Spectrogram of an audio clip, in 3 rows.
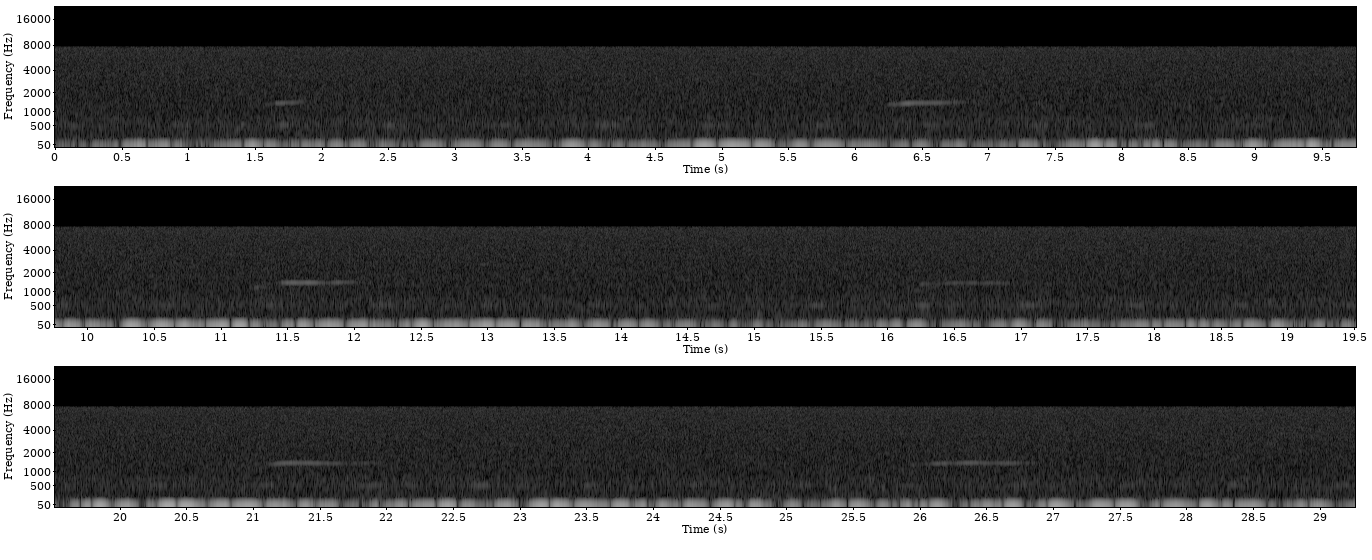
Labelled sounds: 1.6	1.9	humpback whale, 1.3 to 1.5 kHz
6.2	6.9	humpback whale, 1.3 to 1.6 kHz
11.4	12.0	humpback whale, 1.3 to 1.5 kHz
16.2	16.9	humpback whale, 1.3 to 1.4 kHz
21.1	21.7	humpback whale, 1.3 to 1.5 kHz
26.0	26.7	humpback whale, 1.3 to 1.5 kHz

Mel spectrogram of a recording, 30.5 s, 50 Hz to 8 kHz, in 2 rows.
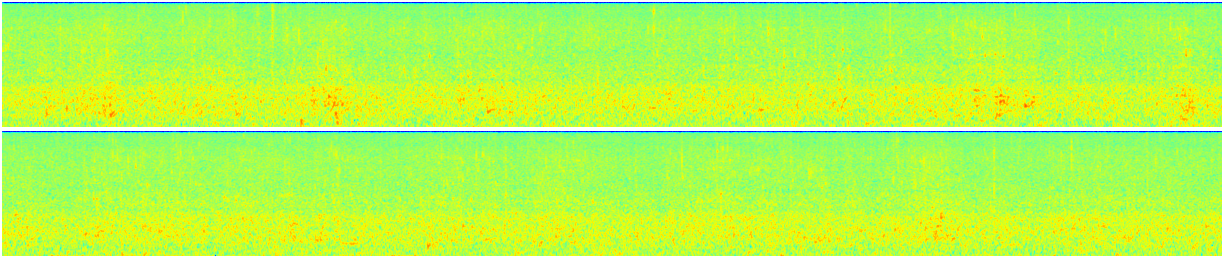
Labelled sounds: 12.2	12.5	water noise, 2.2 to 2.7 kHz

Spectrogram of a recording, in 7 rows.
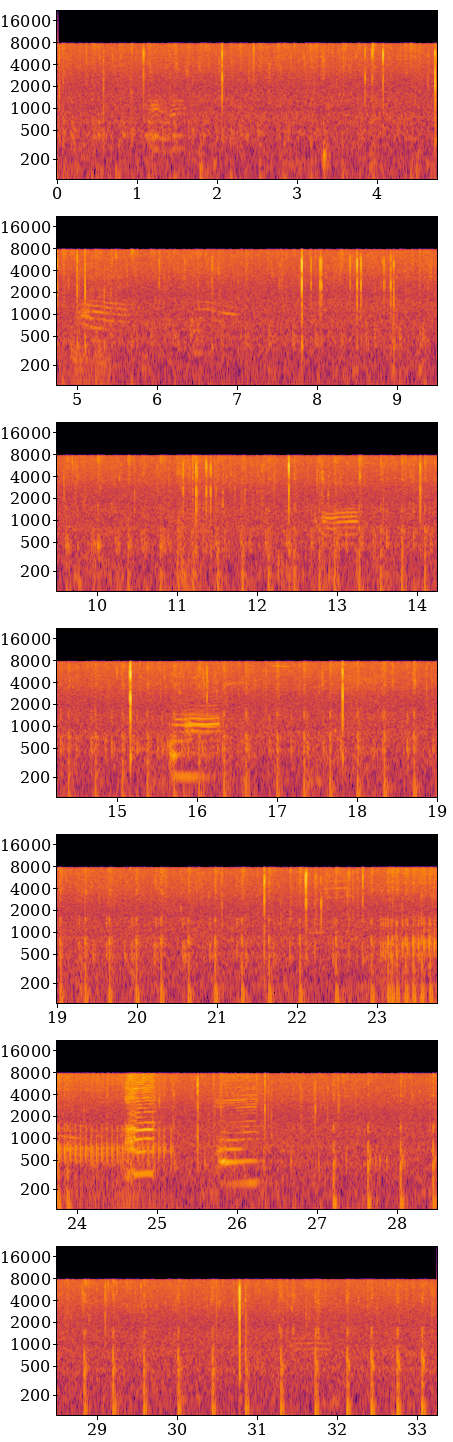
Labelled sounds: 1.1	1.6	killer whale, southern resident, J pod, call S04, 0.15 to 1.4 kHz
5.0	5.7	killer whale, southern resident, J pod, call S04, 0.16 to 1.6 kHz
6.4	7.1	killer whale, southern resident, J pod, call S04, 0.60 to 1.6 kHz
12.7	13.3	killer whale, southern resident, J pod, call S04, 0.19 to 1.6 kHz
15.7	16.3	killer whale, southern resident, J pod, call S04, 0.15 to 8.0 kHz
16.3	17.2	killer whale, southern resident, whistle, 3.4 to 7.1 kHz
22.2	22.8	killer whale, southern resident, 2.8 to 8.0 kHz
23.7	24.2	killer whale, southern resident, 0.73 to 1.2 kHz
24.6	25.0	killer whale, southern resident, J pod, call S04, 0.15 to 8.0 kHz
25.7	26.3	killer whale, southern resident, J pod, call S04, 0.19 to 8.0 kHz
26.6	31.0	killer whale, southern resident, 3.2 to 8.0 kHz
31.4	32.0	killer whale, southern resident, J pod, call S04, 0.15 to 1.5 kHz

